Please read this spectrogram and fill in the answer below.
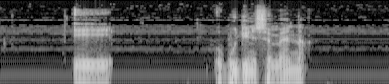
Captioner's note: speaking french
